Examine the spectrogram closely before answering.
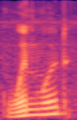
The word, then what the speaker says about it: Wynnewood: Wynnewood?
